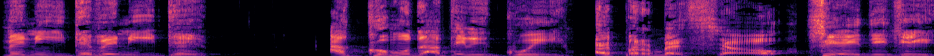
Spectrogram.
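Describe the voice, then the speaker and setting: The voice sits at middle pitch and moves at a moderate pace. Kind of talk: absurdist radio comedy. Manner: exclamatory, theatrical, bossy.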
